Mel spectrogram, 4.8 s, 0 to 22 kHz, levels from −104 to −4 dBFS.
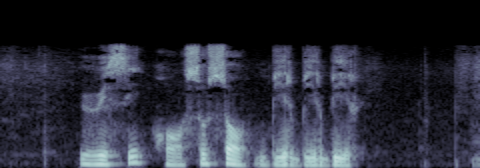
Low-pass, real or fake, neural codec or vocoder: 7.2 kHz; real; none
